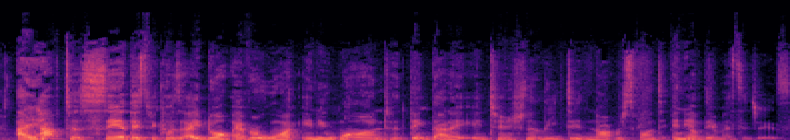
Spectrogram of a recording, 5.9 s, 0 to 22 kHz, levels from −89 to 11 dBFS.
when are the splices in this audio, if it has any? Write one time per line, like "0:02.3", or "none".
none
